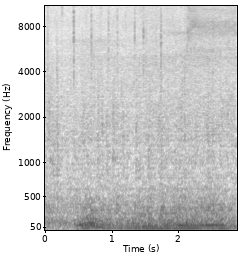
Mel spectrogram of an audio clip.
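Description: Steady rain with low rumbling thunder in the American Truck Simulator game, a continuous storm bed swelling slightly partway through, with no voices.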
